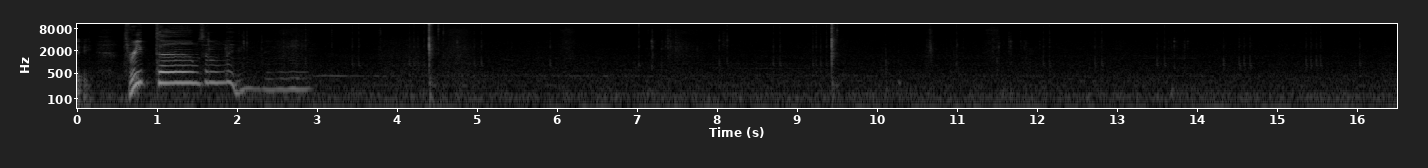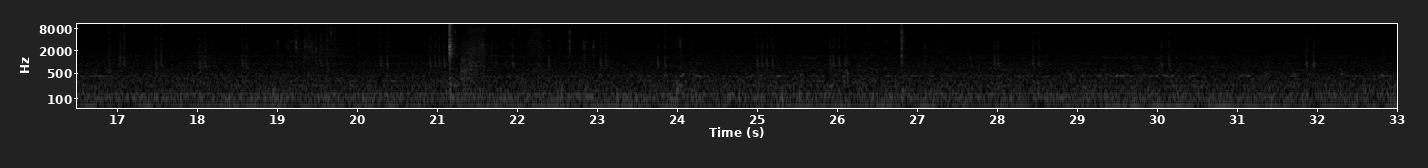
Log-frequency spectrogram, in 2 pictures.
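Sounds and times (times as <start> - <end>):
keyboard and mouse clicks: 1.8 - 5.2, 7.0 - 16.2, 16.8 - 24.3, 25.0 - 25.3, 25.9 - 27.2, 30.0 - 30.3, 31.8 - 32.1.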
